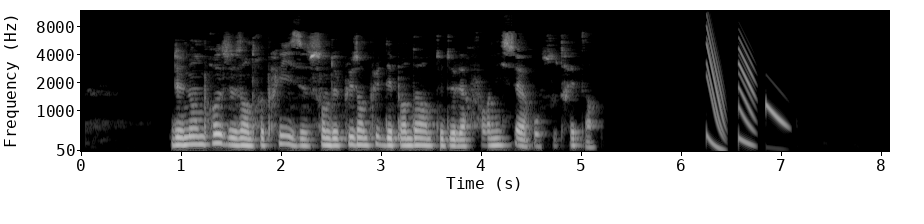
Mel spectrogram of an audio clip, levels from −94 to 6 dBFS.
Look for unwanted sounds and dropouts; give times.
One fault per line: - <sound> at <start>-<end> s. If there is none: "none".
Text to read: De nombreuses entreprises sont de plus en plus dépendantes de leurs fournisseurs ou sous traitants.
- chirp at 6.3-7.1 s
